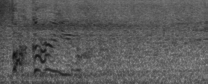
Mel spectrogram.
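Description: A young woman shouts angrily nearby.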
